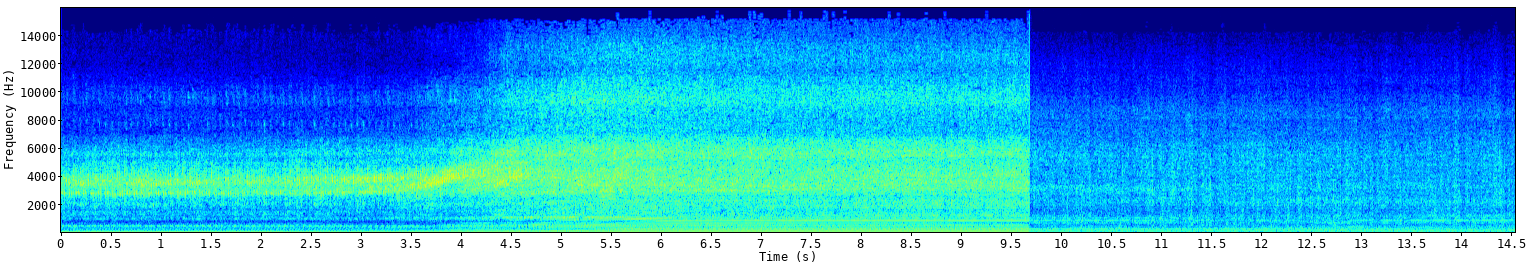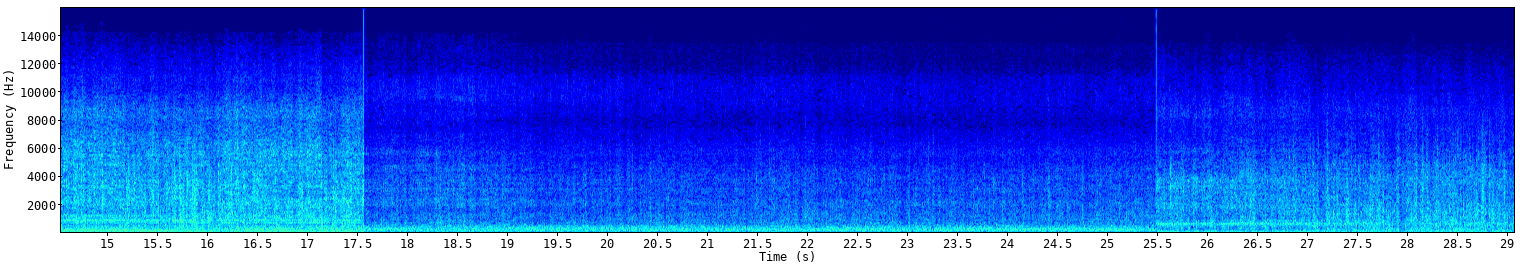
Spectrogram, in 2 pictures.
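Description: Kitfox III light aircraft's engine and propeller going to takeoff power. A steady drone rises in pitch over a couple of seconds about four seconds in as the throttle is opened, then holds. The drone drops abruptly in level about ten seconds in and again near eighteen seconds, running on as an even engine drone mixed with rushing air.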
